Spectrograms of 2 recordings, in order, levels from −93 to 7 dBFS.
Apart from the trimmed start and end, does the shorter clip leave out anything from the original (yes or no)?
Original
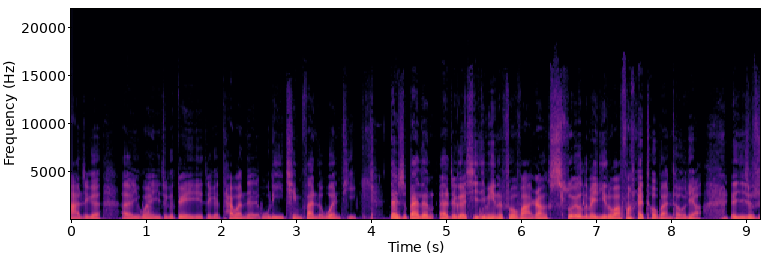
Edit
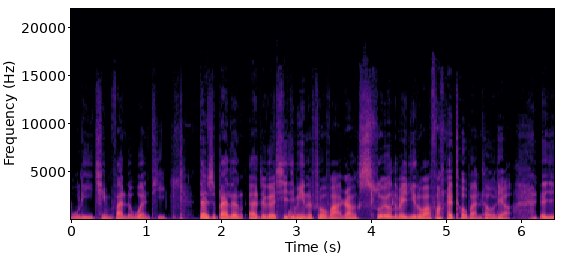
no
